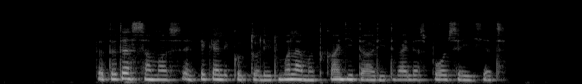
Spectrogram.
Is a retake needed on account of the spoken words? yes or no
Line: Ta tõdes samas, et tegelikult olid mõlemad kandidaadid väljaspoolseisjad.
no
